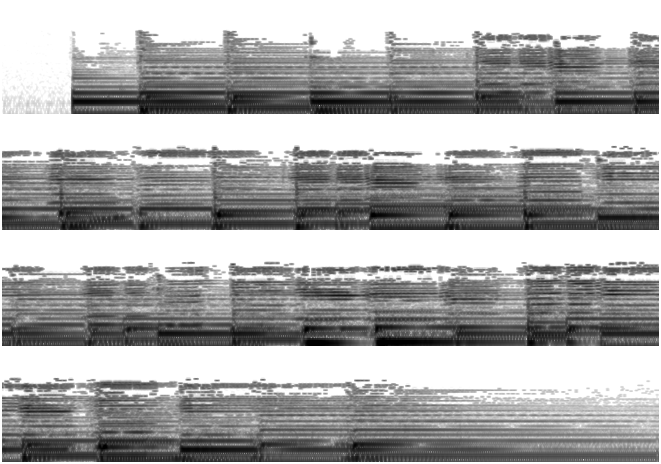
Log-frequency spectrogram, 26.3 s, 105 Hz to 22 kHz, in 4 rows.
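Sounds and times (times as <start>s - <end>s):
low guitar: 0.8s - 26.2s
Pulmonica harmonica: 3.3s - 25.7s.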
